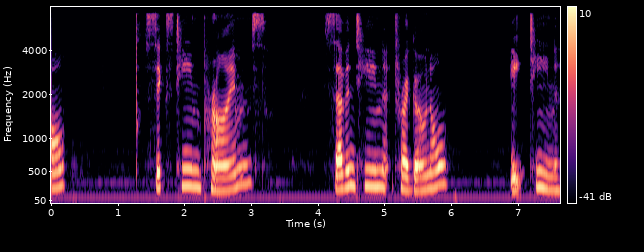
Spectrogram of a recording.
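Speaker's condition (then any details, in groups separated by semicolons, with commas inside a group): No condition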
